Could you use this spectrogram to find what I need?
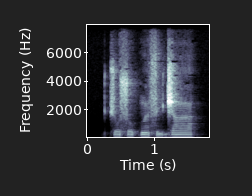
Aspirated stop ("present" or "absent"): absent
